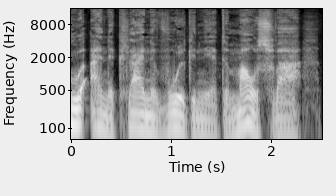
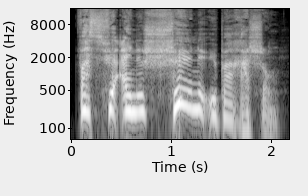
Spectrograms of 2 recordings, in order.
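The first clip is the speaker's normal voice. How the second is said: high, loud joyful exclamation; delighted call; 8 dB louder than usual. A narrator's reading. Gruyère waves to the rats and calls out, loud delighted cry. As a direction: greet them with delight. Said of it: "rief sie".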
